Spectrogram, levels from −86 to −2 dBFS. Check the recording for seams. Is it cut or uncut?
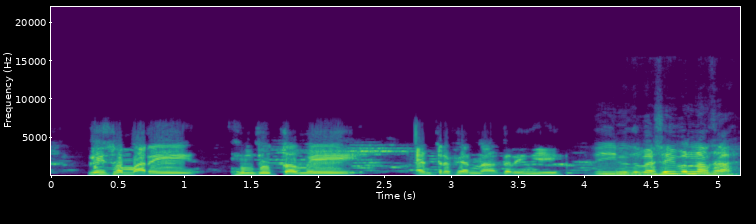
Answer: cut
